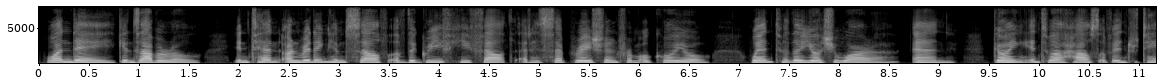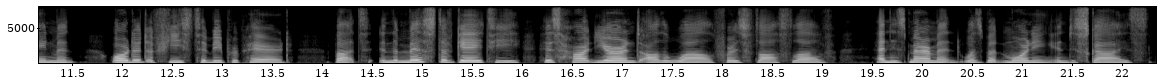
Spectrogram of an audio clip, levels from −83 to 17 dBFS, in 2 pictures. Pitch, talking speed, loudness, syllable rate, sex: 225 Hz, 160 wpm, -18 LUFS, 4.6 syllables/s, female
